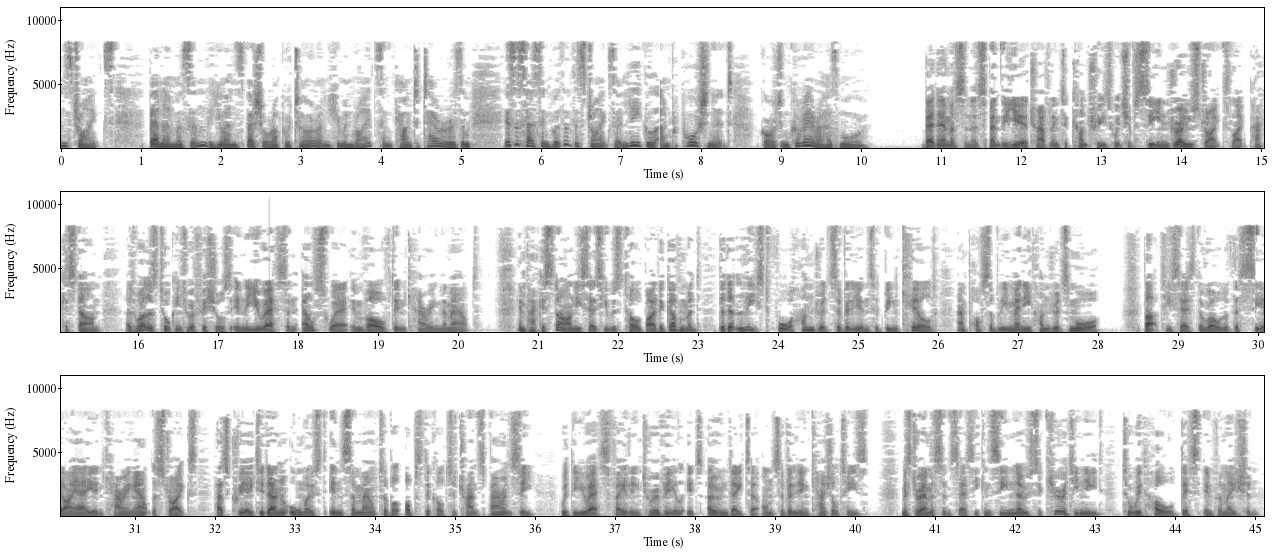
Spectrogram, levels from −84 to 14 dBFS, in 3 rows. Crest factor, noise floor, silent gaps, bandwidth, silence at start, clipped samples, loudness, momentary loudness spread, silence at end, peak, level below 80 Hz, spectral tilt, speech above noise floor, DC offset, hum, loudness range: 22 dB; -66 dBFS; none; 8.8 kHz; 0 s; under 0.1%; -23 LUFS; 8 LU; 0.05 s; 0 dBFS; -56 dBFS; -5 dB/octave; 43 dB; under 0.1%; none; 3 LU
